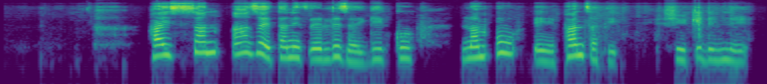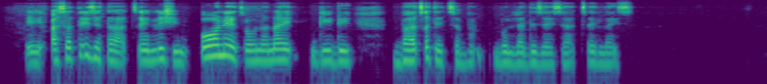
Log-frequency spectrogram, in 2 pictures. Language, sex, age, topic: Gamo, female, 36-49, government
